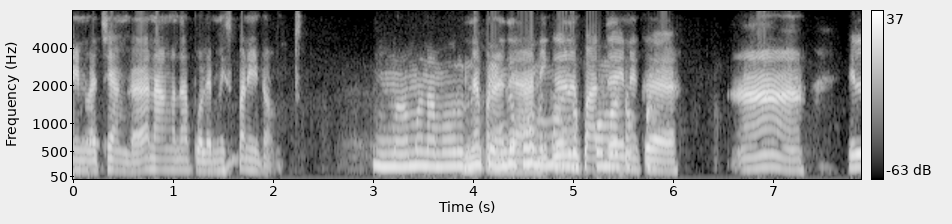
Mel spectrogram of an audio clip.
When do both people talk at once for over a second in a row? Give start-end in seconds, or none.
3.9-5.6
